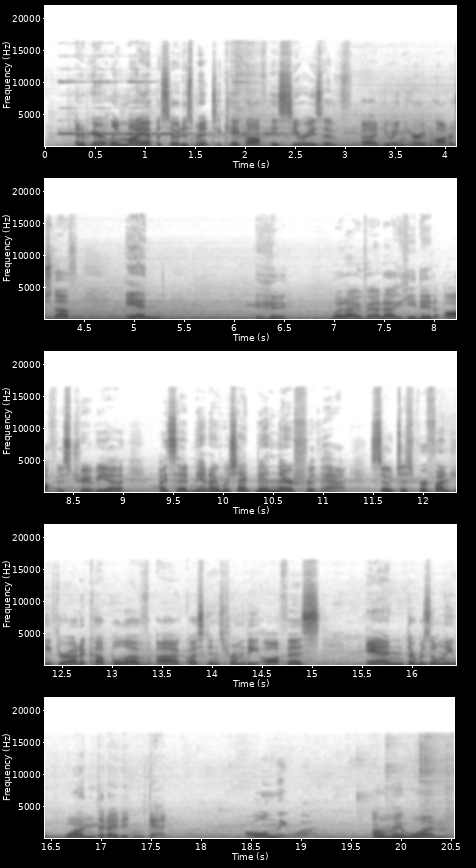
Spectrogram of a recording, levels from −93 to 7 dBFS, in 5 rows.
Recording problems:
echo of what is said; faint; throughout; 550 ms later, 25 dB below the speech
household noises; noticeable; throughout; 10 dB below the speech

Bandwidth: 16.5 kHz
